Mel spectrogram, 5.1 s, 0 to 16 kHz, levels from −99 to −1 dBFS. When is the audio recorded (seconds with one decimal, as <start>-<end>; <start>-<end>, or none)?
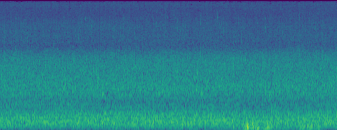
0.0-5.1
